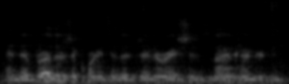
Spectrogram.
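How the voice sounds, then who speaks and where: A middle-aged man reading scripture aloud to his family at a kitchen table, halting and restarting on hard names. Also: medium pitch, level tone. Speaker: family Bible reader. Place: kitchen table at home, indoors. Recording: echoey kitchen with background noise.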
